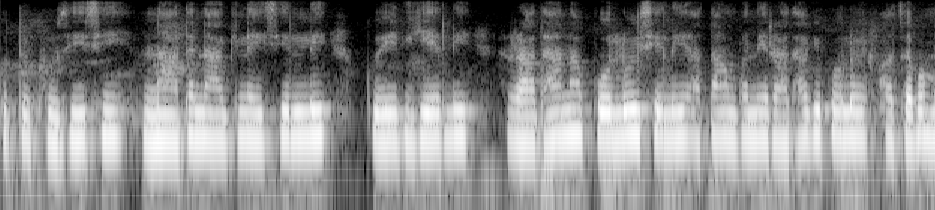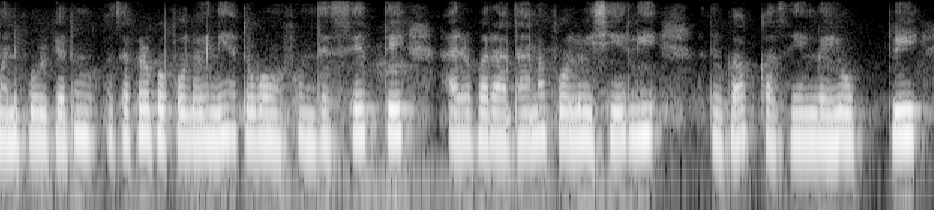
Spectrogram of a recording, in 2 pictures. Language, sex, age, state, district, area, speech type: Manipuri, female, 30-45, Manipur, Bishnupur, rural, spontaneous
